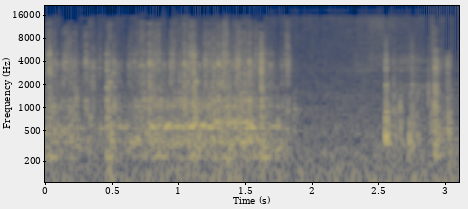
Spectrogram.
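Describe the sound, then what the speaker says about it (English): A sewing machine runs in short bursts as it back tacks back and forth over a bag seam. The stitching whirs close by and stops and starts a few times. "I'm going to back tack a few times to secure that."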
